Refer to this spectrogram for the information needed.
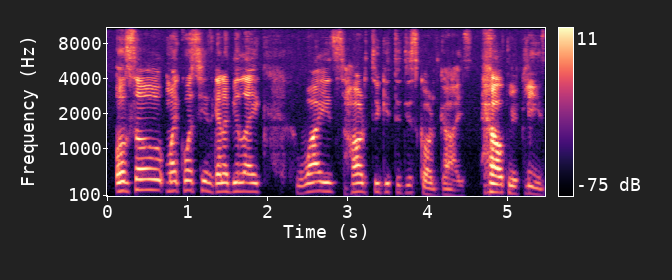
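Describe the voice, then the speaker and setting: A man with a non-native accent speaks at a moderate pace and a high pitch, with ordinary pitch variation. The sound is dry and close, with no echo. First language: not English. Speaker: fashion designer, audience member. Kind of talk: question in a live audio chat.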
